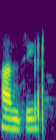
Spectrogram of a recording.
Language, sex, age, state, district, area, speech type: Punjabi, female, 30-45, Punjab, Jalandhar, urban, conversation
